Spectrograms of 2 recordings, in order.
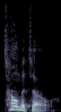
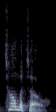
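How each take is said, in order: No difference in how they are said.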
